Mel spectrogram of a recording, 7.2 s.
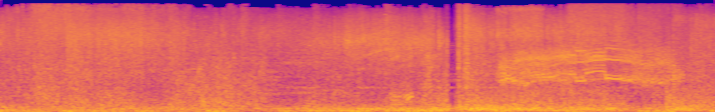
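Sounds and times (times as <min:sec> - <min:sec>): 
sharp crackling crack: 0:00.0 - 0:07.1
roaring thunder magic spell blast: 0:03.9 - 0:07.1.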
